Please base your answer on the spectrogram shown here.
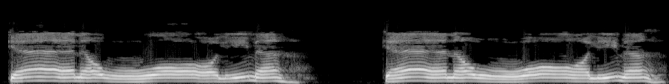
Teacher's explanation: تدغم التاء في الظاء فتصير ماذا؟ تصير ظاء · Term: إدغام متقاربين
